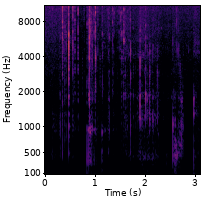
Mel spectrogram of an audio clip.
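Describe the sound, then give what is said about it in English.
A quiet sip from a drink: soft slurping and wet mouth clicks, a brief swallow, and faint rustling, with no talking. “I'm going to take a sip and then I'm going to say something.”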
